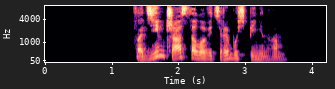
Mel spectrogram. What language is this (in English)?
Belarusian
